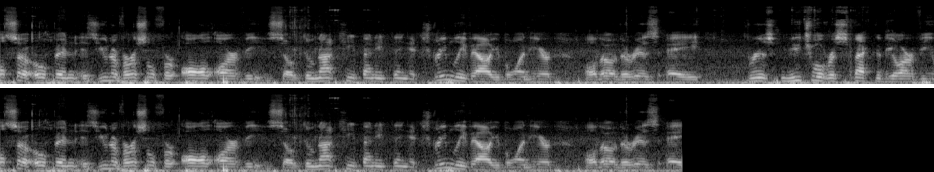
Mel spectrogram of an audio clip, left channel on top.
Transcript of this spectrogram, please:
open, is universal for all RVs. So do not keep anything extremely valuable in here, although there is a mutual respect to the RV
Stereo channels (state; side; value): drops out; right; at 6.9 s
